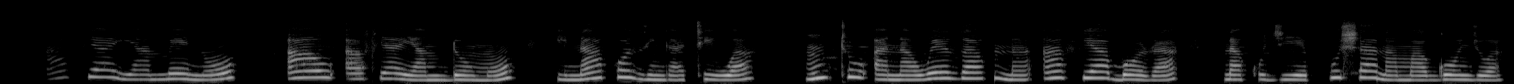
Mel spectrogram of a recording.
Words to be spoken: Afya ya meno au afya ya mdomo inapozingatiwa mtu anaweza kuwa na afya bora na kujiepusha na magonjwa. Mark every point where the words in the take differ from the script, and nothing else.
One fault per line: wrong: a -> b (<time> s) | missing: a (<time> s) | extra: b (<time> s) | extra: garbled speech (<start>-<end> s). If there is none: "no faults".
missing: kuwa (9.8 s)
